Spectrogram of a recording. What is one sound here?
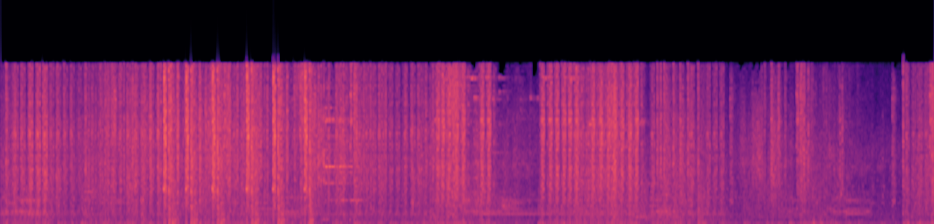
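Rapid gunfire crackles and bangs in a dense battle.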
